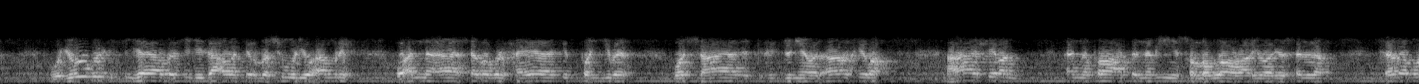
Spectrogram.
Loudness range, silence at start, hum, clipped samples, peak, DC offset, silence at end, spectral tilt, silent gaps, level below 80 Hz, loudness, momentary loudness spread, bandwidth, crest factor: 2 LU; 0 s; none; under 0.1%; -4 dBFS; under 0.1%; 0 s; -9.5 dB/octave; none; -60 dBFS; -19 LUFS; 11 LU; 4 kHz; 16 dB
